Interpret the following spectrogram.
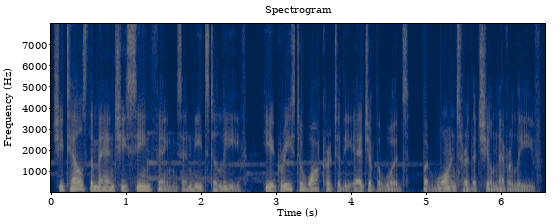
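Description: A man narrating a movie recap in a scripted, steady storytelling manner. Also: low-pitched, moderate pace, soft background music.

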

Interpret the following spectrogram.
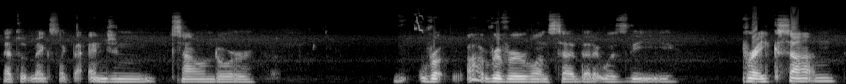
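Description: A man casually walking through his game build, rambling and hesitant with many pauses, his voice a little raspy because he is lying down. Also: mid-range voice, level tone, fairly bright tone, rough recording. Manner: rambling, hesitant, lots of ums.

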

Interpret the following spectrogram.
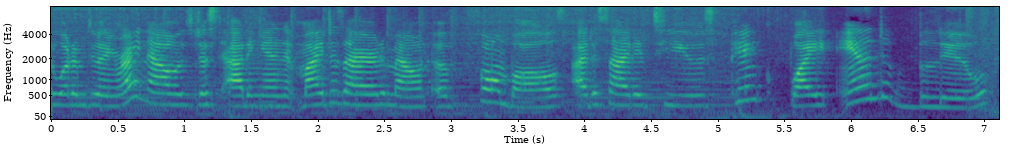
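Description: Bubbly high-voiced young woman with a cold. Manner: bubbly and enthusiastic, explaining step by step. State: getting over a cold. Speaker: slime-making channel host. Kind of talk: upbeat tutorial voice-over. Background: background music.

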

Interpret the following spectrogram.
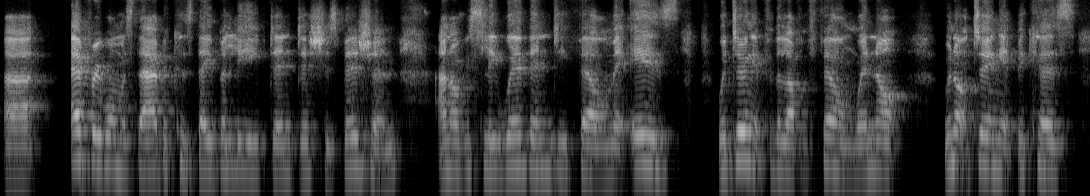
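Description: A young woman with a bright, forward voice speaks on a video call from her home. The room rings around her, giving an echoey sound. She talks in an earnest, reflective way as an actor discussing her work. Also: medium pitch, fairly even intonation, brisk, few pauses. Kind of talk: casual chat in a video call Q&A. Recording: roomy video call audio.

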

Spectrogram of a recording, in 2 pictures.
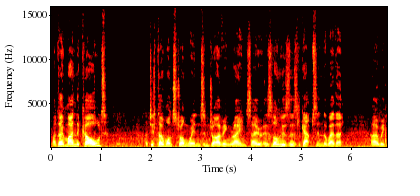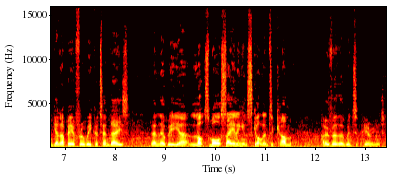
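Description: A man's voice: fairly high pitch, moderate pace, a little hiss or hum. Chatty man filming himself on a sailboat. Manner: relaxed, chatty, self-deprecating. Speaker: vlogger host. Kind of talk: casual chat to camera. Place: outdoors on a sailboat. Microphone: camera at arm's length.

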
